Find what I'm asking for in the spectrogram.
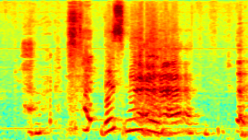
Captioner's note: chuckles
